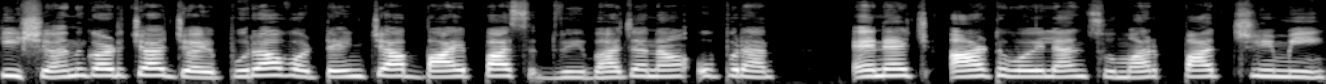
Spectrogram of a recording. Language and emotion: Goan Konkani, neutral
